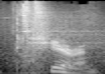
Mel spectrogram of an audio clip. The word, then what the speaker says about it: Sheeran: parable of the organ Grinders monkey Frank Sheeran I saying that right yeah you said it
